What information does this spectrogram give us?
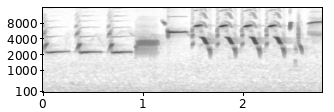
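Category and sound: bird, song sparrow singing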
